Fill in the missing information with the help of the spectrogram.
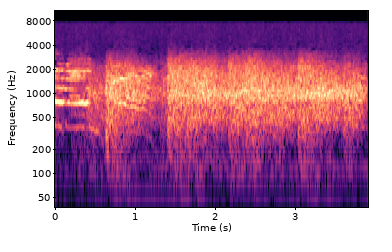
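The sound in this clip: Heavy gunfire from a riverboat firing on canoes: a few loud booming shots whose rumbling tails merge into a continuous roar, after a short shouted voice at the start.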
